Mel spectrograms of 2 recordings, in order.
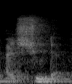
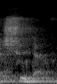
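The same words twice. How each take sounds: First: The word 'have' is reduced and linked. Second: The word 'have' is said in full. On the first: The speaker calls it right. "You can hear" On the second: The speaker calls it wrong. "we don't say"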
